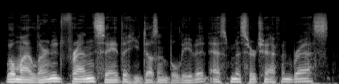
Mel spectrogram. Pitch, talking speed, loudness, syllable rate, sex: 110 Hz, 230 wpm, -17 LUFS, 5.9 syllables/s, male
